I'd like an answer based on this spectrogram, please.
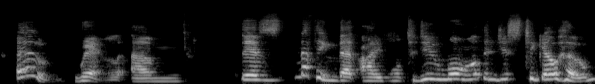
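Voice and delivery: prissy, fussy, prim android butler voice. Speaker demonstrates the voice they used for Jorgen; Jorgen's C-3PO-like voice. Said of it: "it sounds like C-3PO".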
